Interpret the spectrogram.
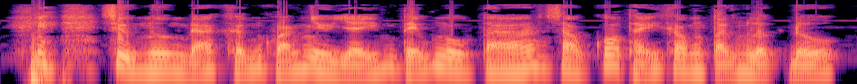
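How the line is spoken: Laughing. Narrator (Vietnamese): Tiểu Ngu bật cười nói

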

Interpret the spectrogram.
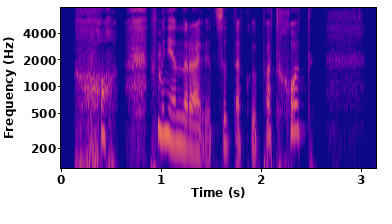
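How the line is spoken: Relaxed laughter. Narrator (Russian): рассмеялась я, расслабляясь

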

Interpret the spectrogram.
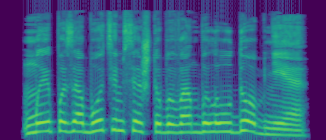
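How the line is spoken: Shouting. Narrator (Russian): крикнула Эллинор старухе

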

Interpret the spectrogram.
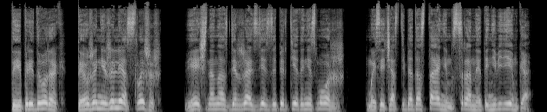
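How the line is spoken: Madman yelling through loudspeaker. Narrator (Russian): орал какой-то псих в громкоговоритель

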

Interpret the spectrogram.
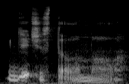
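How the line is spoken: Weary reminder. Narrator (Russian): устало напомнил Огнегриф

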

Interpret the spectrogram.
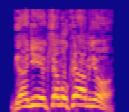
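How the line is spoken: Yelling over a storm. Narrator (Russian): заорал я, пытаясь перекричать шум бури и грохот грома

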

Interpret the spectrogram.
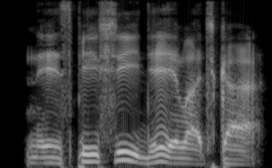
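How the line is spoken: Pleased bass drawl. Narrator (Russian): довольно протянул своим басом Камиль

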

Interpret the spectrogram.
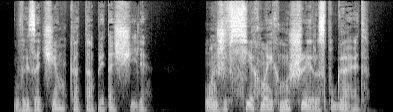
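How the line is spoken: Through gritted teeth. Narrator (Russian): процедил сквозь зубы Зубов

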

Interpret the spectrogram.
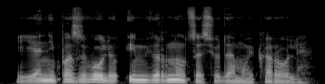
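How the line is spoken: Mutter. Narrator (Russian): пробормотал граф

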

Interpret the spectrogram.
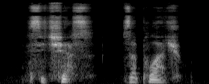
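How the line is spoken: Whisper. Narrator (Russian): прошептала Рейка

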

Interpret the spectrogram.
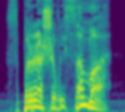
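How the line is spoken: Insulting tone. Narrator (Russian): ответил Керик в такой оскорбительной манере

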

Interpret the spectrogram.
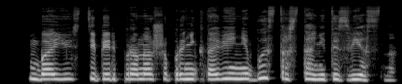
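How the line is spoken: Anxious whisper. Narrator (Russian): взволнованно прошептала Ида

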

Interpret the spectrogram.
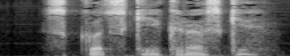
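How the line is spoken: Muttered. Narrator (Russian): пробормотал я

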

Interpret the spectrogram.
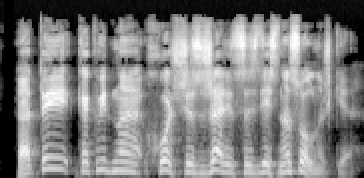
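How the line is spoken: Plain. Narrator (Russian): ответил Незнайка

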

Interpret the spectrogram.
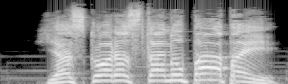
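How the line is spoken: Shouted at full voice. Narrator (Russian): крикнул он во весь голос

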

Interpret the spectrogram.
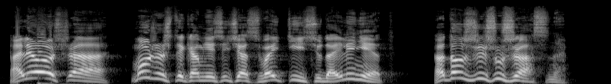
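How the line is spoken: Shouting down from window. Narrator (Russian): сам брат Иван закричал ему из окна вниз

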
